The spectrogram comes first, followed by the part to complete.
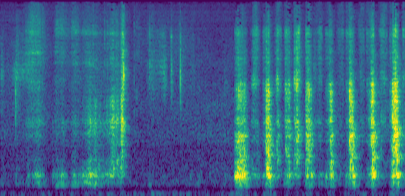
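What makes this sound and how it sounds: A wooden stylus scratches short strokes near the lower edge of a flat, black-coated scratch-art card. Soft, dry rasping fills the first two seconds, then a brief quiet pause. Louder, quick scratchy strokes follow in an uneven rhythm until the end.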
